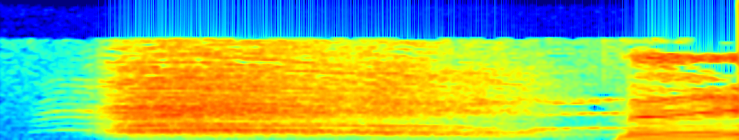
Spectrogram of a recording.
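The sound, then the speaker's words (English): A crowd cheering and shouting as a played sound effect, swelling up quickly and holding loud and steady before easing slightly, then a single voice cuts in at the end. “Big cheers for you there.”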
